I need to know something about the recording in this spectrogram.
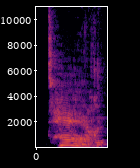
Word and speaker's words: Terre: Terre, Terre, earth. Okay. Terre. Like terra firma.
